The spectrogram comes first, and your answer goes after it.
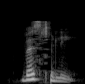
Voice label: "Westerly", English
